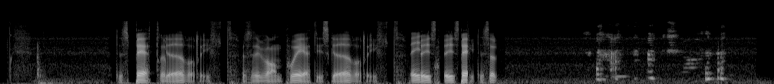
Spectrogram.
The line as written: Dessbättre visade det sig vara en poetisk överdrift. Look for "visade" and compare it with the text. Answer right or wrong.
wrong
